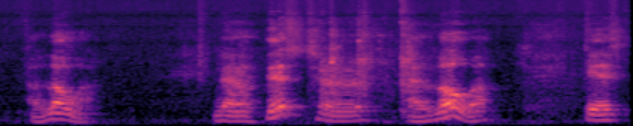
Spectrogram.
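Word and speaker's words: אלוה: Okay, so now the word that we just formed is, you see it can be luah, or the modern Hebrew would pronounce it as Eloah.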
